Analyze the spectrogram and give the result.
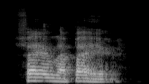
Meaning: to make quite a duo, to be two of a kind
- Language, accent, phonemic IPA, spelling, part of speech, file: French, Canada, /fɛʁ la pɛʁ/, faire la paire, verb, LL-Q150 (fra)-faire la paire.wav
